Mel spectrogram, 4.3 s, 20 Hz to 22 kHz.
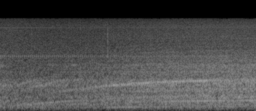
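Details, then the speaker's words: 2006 Chrysler PT Cruiser, engine off, secondary radiator fan (fan number two) commanded on by scan tool actuation test at 90–100%. Quiet, even whoosh with the tone climbing as the fan spins up. Fan running normally. "that's the second secondary fan I don't know if you can hear it just shut off radiator fan number two"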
